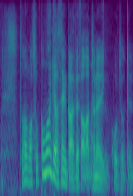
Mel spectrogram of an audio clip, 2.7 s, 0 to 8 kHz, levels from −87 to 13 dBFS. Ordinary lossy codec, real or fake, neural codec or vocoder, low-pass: none; fake; codec, 16 kHz, 0.5 kbps, FreqCodec, larger model; none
